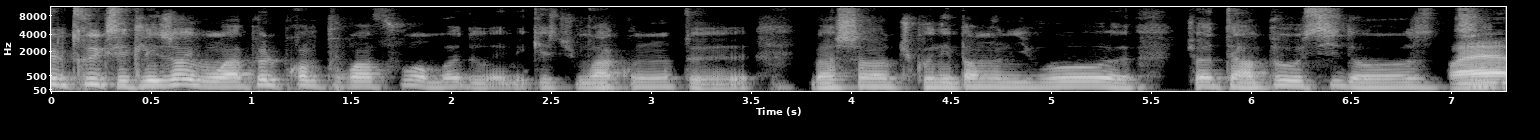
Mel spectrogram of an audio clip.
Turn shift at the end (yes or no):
yes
